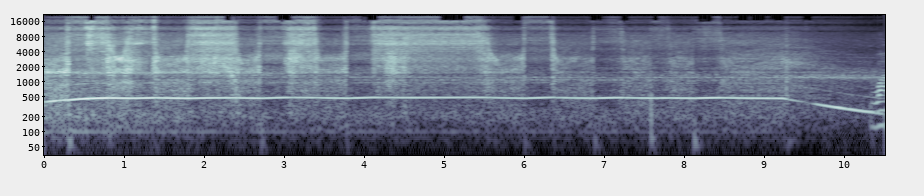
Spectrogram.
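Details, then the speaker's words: 1980s Hitachi 790 (1300 Powerhouse) bagless cylinder vacuum, refurbished: steady, even motor whine at one pitch with strong airflow hiss, then smooth spin-down; powerful suction, passes the "chicken test". Normal running. "that is really powerful um let's give it a chicken test chicken the head test"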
